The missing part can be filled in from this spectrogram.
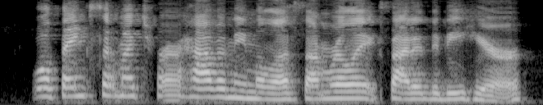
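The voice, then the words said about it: Texan drawl. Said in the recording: “you have a little bit of a drawl ... us Texans”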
